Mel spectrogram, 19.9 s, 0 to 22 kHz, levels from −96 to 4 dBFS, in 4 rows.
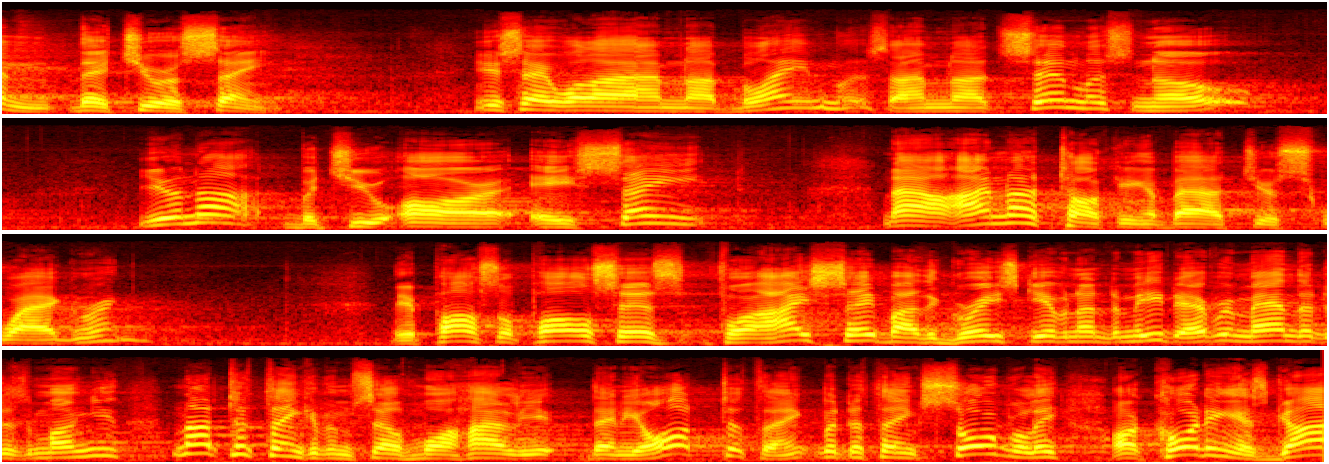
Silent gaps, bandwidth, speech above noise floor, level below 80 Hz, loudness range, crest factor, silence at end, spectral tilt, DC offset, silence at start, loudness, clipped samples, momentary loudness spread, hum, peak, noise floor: none; 15 kHz; 32 dB; -60 dBFS; 3 LU; 18 dB; 0 s; -2.5 dB/octave; under 0.1%; 0 s; -19 LUFS; under 0.1%; 7 LU; none; -2 dBFS; -51 dBFS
